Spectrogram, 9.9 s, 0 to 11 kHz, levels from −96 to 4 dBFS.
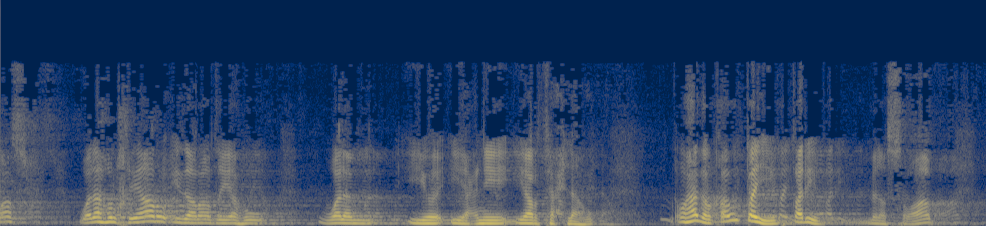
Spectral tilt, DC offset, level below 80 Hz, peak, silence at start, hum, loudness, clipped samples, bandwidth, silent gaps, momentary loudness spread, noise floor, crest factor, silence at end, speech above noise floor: -8 dB/octave; under 0.1%; -62 dBFS; -2 dBFS; 0 s; none; -23 LUFS; under 0.1%; 8 kHz; none; 18 LU; -49 dBFS; 20 dB; 0.2 s; 27 dB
